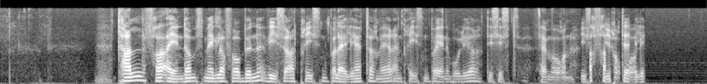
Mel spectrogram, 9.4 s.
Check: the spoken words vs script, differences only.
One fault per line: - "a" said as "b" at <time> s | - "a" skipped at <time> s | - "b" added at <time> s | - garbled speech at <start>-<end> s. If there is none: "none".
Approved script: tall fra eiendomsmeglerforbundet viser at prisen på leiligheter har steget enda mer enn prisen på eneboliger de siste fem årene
- "har steget enda" skipped at 5.0 s
- garbled speech at 7.7-8.6 s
